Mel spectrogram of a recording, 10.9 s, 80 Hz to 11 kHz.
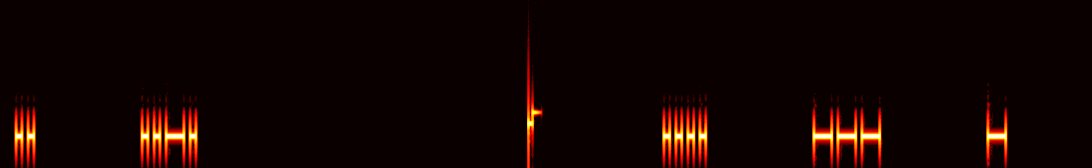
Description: Morse code, heard as a keyed tone, about 20 wpm, spaced as for 7 wpm, 700 Hz. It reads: IF HOT
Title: 6x Character Spacing - Top 300 Words - 20wpm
